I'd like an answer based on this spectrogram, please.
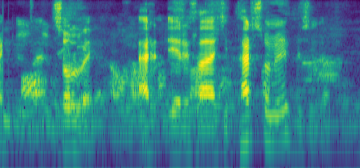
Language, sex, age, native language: Icelandic, male, 15, Icelandic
